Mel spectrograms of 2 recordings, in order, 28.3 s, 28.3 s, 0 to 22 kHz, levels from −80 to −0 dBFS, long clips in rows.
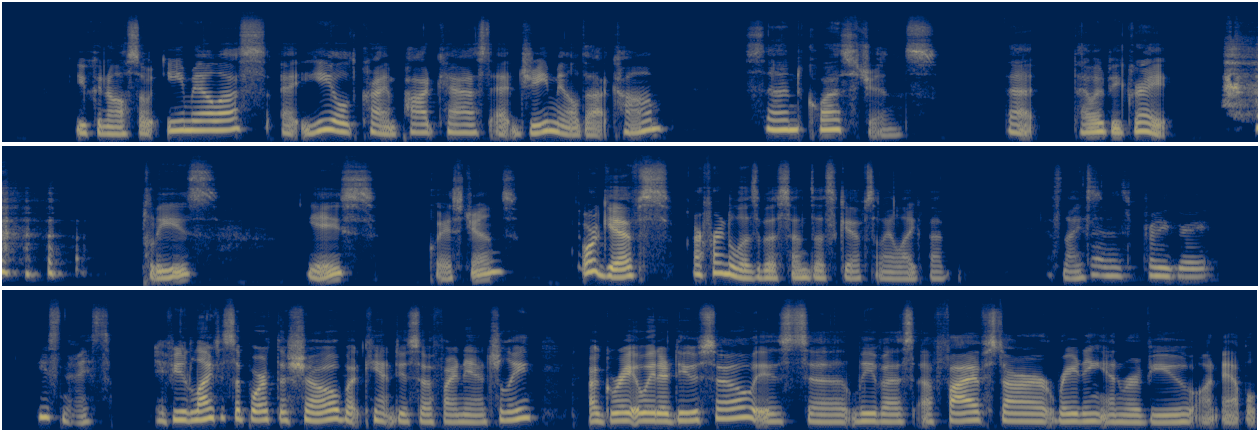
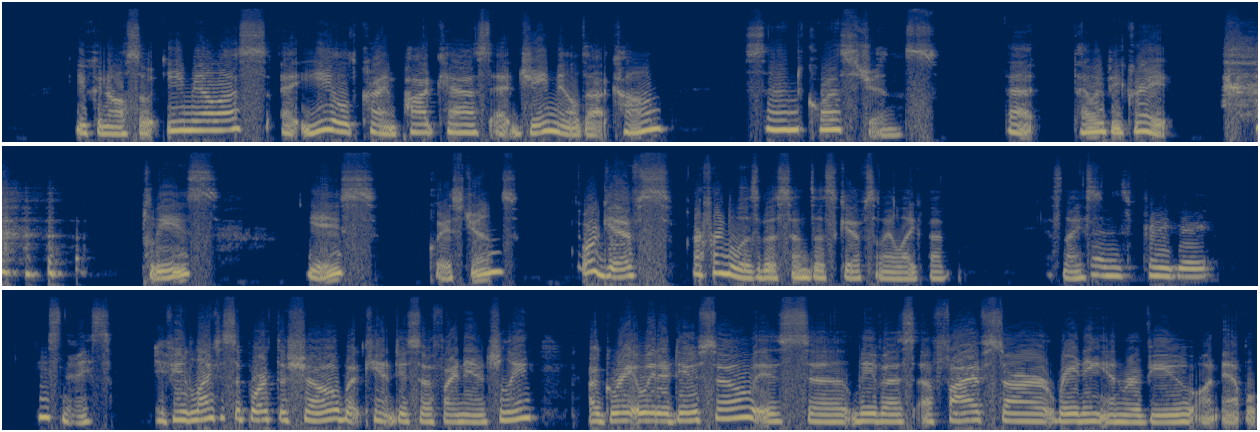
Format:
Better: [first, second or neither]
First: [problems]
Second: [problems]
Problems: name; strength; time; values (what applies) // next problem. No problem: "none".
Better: first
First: none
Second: distortion; heavy; 6 dB below the speech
